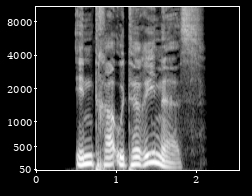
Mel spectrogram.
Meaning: strong/mixed nominative/accusative neuter singular of intrauterin
- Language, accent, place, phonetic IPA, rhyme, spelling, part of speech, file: German, Germany, Berlin, [ɪntʁaʔuteˈʁiːnəs], -iːnəs, intrauterines, adjective, De-intrauterines.ogg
